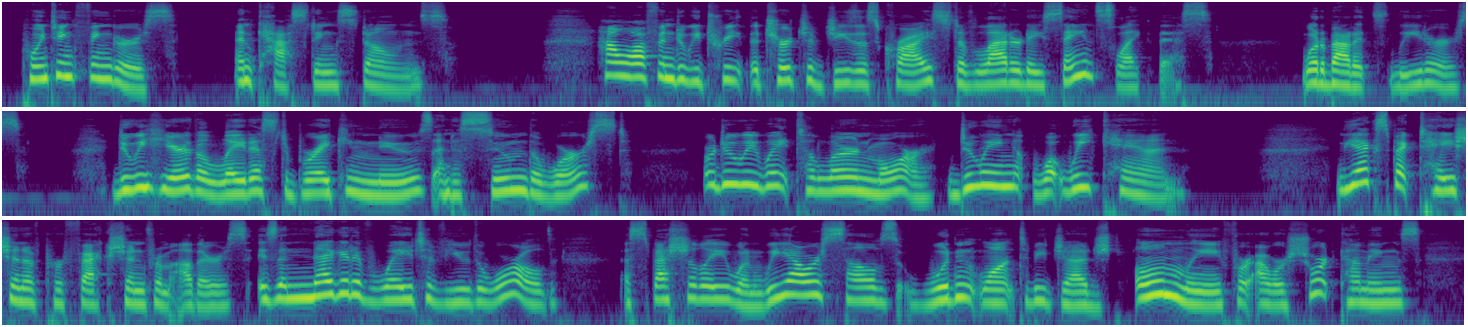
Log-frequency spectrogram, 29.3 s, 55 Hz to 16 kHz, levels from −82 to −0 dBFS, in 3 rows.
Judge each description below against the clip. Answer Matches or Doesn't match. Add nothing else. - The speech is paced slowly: Doesn't match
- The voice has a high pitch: Matches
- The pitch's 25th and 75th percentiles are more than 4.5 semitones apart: Matches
